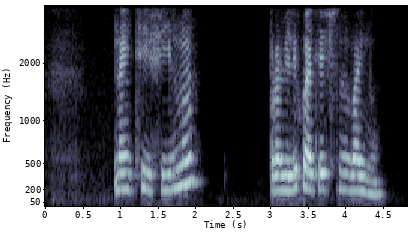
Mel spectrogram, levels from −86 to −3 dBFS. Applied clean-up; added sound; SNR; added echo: none; none; none; none.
